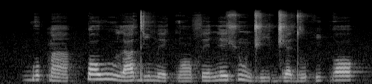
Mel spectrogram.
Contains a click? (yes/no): no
